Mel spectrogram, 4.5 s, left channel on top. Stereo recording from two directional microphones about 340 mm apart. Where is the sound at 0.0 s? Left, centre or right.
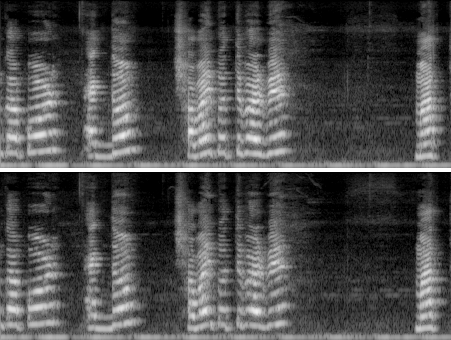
Centre.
